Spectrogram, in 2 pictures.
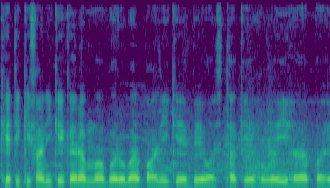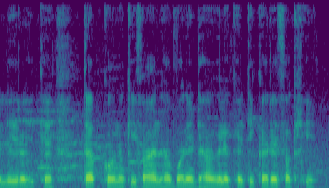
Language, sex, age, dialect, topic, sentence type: Chhattisgarhi, male, 18-24, Western/Budati/Khatahi, agriculture, statement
